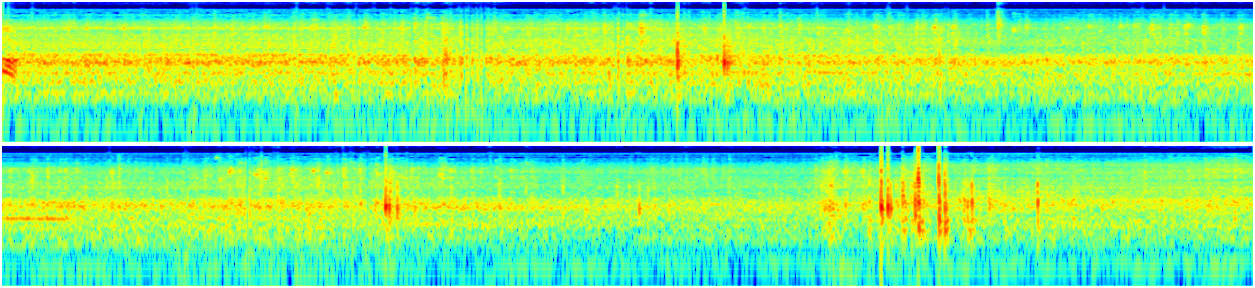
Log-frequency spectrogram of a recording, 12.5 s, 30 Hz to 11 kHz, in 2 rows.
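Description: Cab noise of a Land Rover Defender 90 TD5 on the move: the five-cylinder turbodiesel and road roar, getting quieter in the second half as the vehicle slows for a junction. A few sharp clicks, and a short cluster of knocks near the end.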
